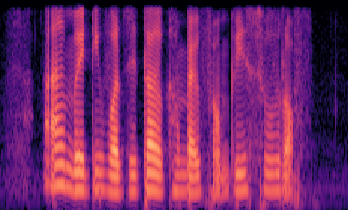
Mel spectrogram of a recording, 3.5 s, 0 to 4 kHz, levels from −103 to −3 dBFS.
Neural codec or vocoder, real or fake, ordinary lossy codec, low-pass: vocoder, 44.1 kHz, 80 mel bands, Vocos; fake; none; 3.6 kHz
